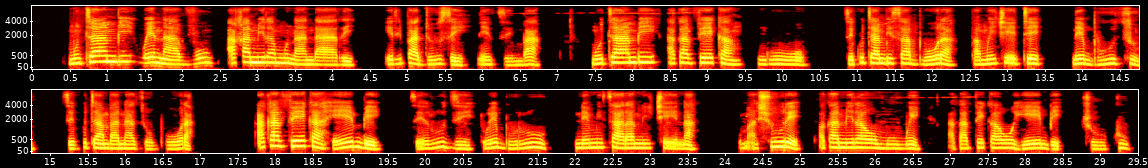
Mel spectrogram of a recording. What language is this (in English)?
Shona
